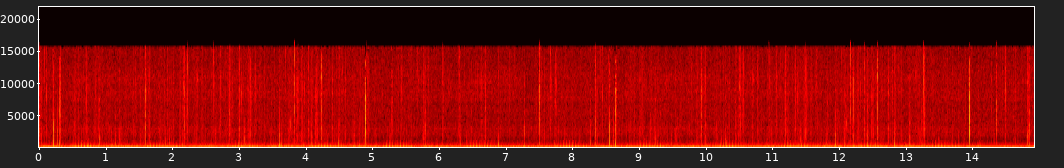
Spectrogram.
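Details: Steady purring from a cat, a deep rumble that rises and falls in roughly one-second breaths, accompanied by constant fireplace crackles and pops.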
